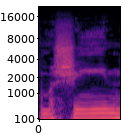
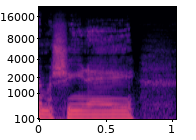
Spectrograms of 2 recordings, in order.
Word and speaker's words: Machinae: It's spelled like it looks like Machinae. Some people have said it's just machine. You just pronounce it as machine. Some people say Machinae.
